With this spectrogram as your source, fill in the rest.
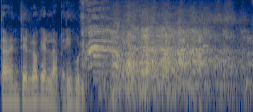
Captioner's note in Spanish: Risas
